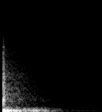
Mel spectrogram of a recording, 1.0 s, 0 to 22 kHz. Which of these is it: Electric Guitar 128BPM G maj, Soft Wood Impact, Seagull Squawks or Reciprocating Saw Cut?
Soft Wood Impact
